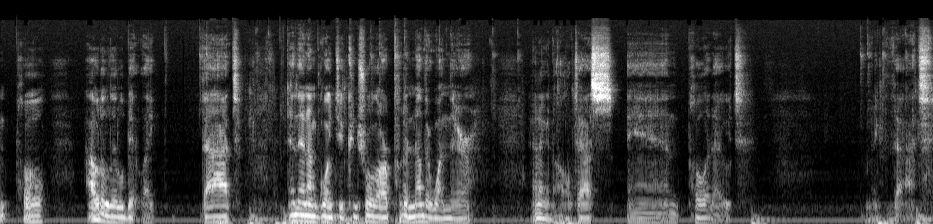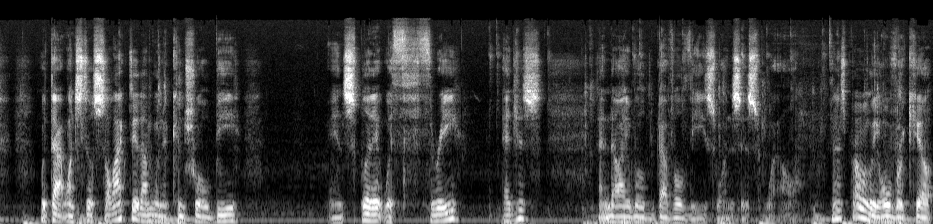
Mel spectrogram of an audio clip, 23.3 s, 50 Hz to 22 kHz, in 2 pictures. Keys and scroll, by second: 3.6 alt+a, 4.3 ctrl+r, 7.0 alt+s, 13.6 ctrl+b, 19.0 alt+a, 22.6 ctrl+b.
